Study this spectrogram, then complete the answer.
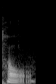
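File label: "tou3", Mandarin Chinese; Cours-de-Chinois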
